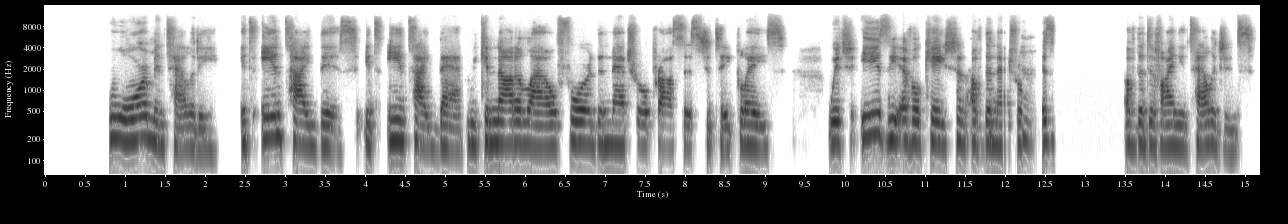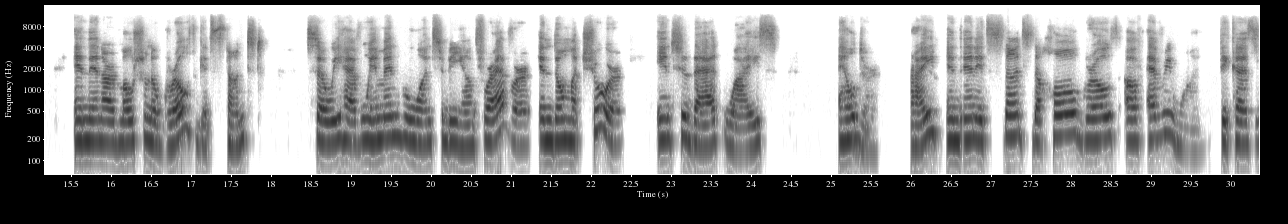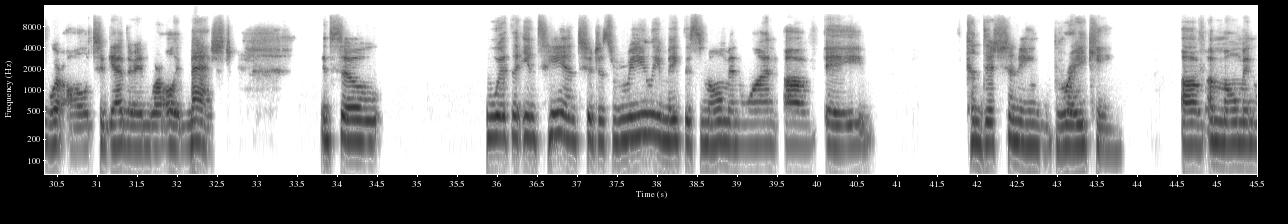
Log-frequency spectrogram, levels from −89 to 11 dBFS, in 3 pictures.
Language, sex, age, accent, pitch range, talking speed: English, female, 50-69, American, 165-200 Hz, 115 wpm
